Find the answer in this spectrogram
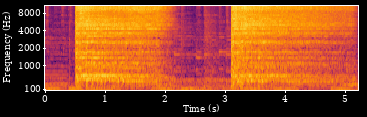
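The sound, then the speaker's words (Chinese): An open hi-hat on a drum kit is struck twice during a drum kit demonstration at 响地音乐 in Nangang, each hit ringing out as a loud, bright, hissing cymbal wash that sustains for over a second before fading or choking off. No one speaks. “我来听它有点 open 的声音。”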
